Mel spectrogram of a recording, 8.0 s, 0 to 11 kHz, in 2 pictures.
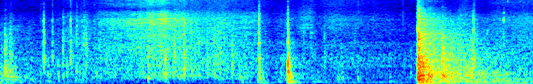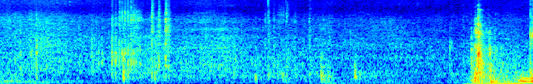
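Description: Light clicks, then a sharp thunk about three seconds in as the bonnet release in the driver's footwell of a Mercedes-AMG E53 Coupe is pulled. Near the end the frameless soft-close door shuts.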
